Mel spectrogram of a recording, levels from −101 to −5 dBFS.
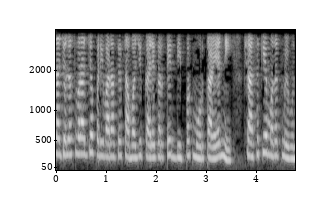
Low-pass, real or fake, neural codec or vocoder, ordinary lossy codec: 3.6 kHz; real; none; none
